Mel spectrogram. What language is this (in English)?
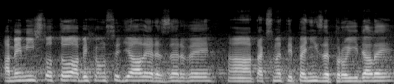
Czech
